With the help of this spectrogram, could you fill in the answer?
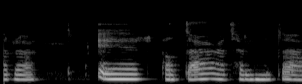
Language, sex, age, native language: Icelandic, female, 11, Icelandic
